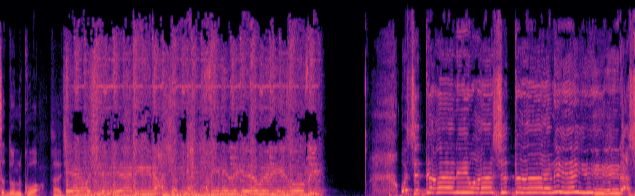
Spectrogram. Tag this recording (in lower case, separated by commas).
speech, music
